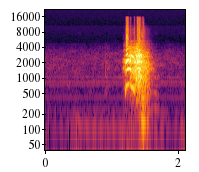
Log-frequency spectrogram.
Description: More sneezes from my new cold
